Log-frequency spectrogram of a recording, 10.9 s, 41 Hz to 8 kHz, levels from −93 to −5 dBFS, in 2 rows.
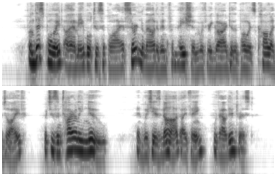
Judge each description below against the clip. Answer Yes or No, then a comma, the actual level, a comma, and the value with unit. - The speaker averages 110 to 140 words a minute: No, average, 175 wpm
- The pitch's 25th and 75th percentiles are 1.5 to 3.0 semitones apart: No, wide, 5.5 semitones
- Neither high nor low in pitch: Yes, medium, 150 Hz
